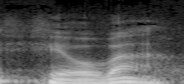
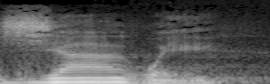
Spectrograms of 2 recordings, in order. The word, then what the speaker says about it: Yahweh: Aquí no dice Jehová, no, pues Jehová quiere decir el destructor. Aquí no dice eso. Aquí dice Yahweh, así se pronuncia.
